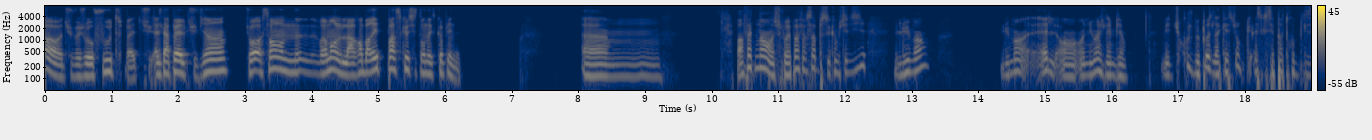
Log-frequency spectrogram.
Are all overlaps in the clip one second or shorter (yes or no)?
yes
